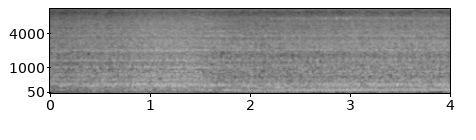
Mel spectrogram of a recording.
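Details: Petrol car engine idling in gear after the accessory belt tensioner was replaced to cure a strange noise when engaging drive or reverse: a steady, smooth, even hum with no knocking or rattling. The tensioner now swings much less.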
